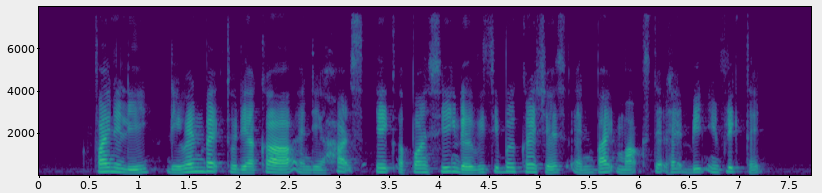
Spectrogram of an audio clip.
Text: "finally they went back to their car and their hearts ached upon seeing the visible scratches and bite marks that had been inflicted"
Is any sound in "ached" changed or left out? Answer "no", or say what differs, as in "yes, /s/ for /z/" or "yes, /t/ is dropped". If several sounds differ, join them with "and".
yes, /t/ is dropped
